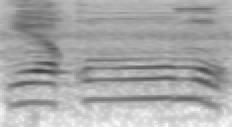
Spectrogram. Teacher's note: காஃப்ல வந்து வாவ் மதா இரண்டு ஹரக்கத் அளவு நீட்டம் கொடுங்க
